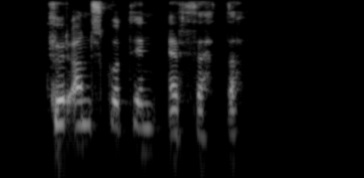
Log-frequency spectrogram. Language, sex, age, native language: Icelandic, female, 30-39, Icelandic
